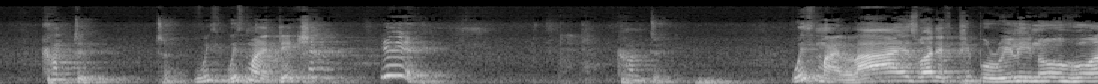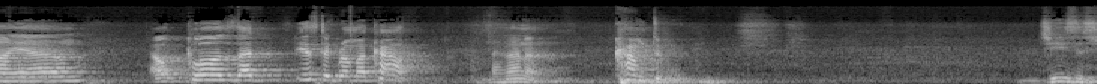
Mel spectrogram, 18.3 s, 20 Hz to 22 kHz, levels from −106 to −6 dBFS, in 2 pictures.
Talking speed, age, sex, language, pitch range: 115 wpm, 30-49, male, English, 125-195 Hz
